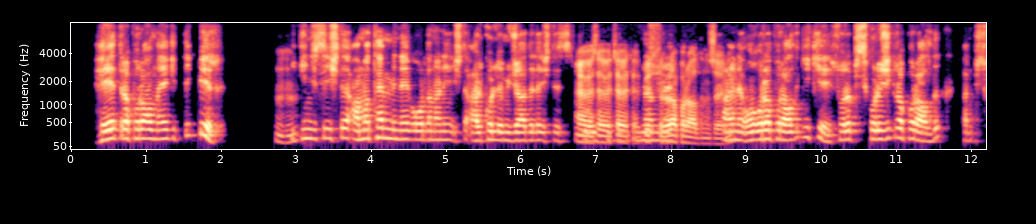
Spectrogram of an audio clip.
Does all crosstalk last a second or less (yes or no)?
no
